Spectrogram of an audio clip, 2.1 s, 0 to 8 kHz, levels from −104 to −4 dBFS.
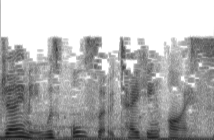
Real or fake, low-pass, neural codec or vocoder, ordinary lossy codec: real; 7.2 kHz; none; MP3, 24 kbps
